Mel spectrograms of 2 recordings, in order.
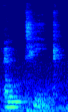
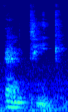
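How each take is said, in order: No difference in how they are said.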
